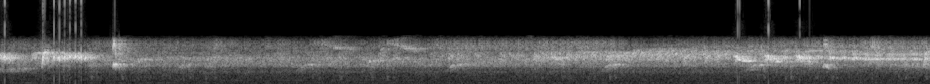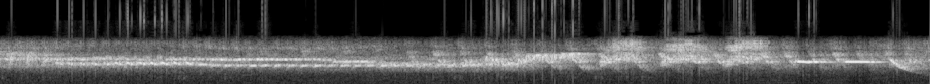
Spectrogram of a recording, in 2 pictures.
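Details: Canary giving a sustained, rolling warble that starts softer and swells louder midway, with a wavering continuous stream of high twittering notes and brief chirps at the end.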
